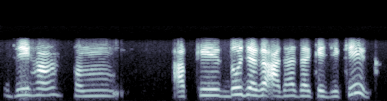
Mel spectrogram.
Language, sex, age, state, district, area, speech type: Hindi, female, 30-45, Uttar Pradesh, Sonbhadra, rural, conversation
